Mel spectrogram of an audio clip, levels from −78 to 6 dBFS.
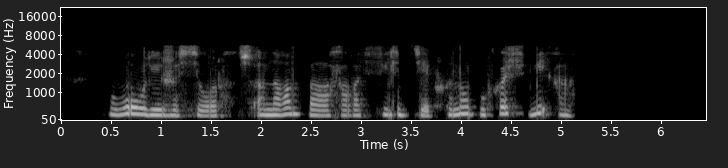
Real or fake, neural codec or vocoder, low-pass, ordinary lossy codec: fake; codec, 16 kHz, 8 kbps, FunCodec, trained on LibriTTS, 25 frames a second; 5.4 kHz; AAC, 32 kbps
